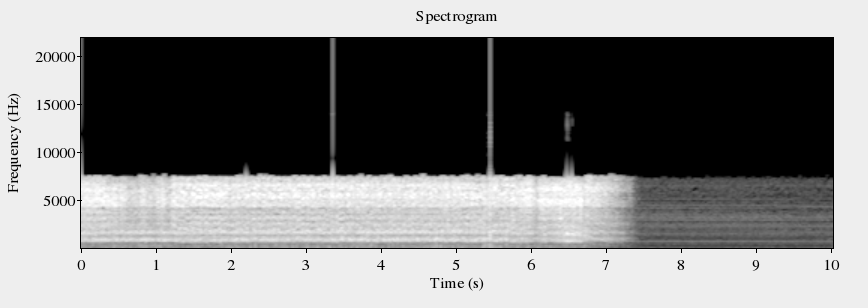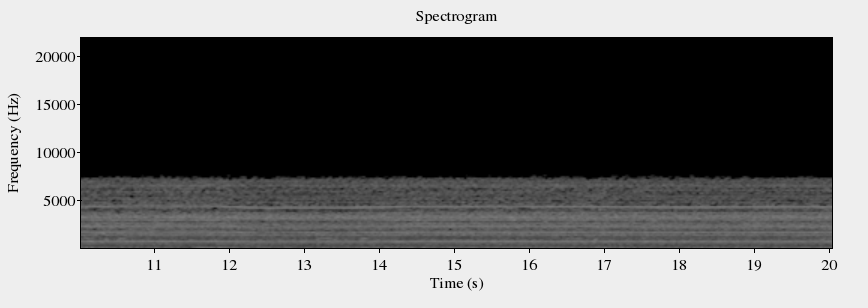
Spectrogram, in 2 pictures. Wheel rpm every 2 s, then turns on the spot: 220, 200, 200, 110, 0, 0, 0, 0, 0, 0.
none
